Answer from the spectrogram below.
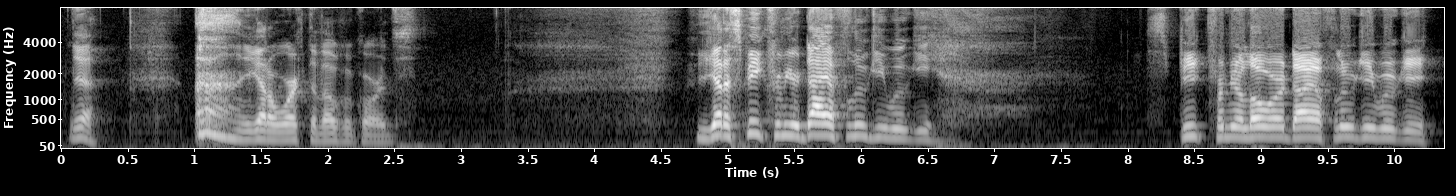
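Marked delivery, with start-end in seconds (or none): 1.4-10.3 loud, booming announcer voice. Pretend. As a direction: boom it out like a radio announcer. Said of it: "a little bit of announcer voice".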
